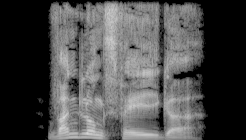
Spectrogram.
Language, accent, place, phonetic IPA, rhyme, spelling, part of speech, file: German, Germany, Berlin, [ˈvandlʊŋsˌfɛːɪɡɐ], -andlʊŋsfɛːɪɡɐ, wandlungsfähiger, adjective, De-wandlungsfähiger.ogg
- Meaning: 1. comparative degree of wandlungsfähig 2. inflection of wandlungsfähig: strong/mixed nominative masculine singular 3. inflection of wandlungsfähig: strong genitive/dative feminine singular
